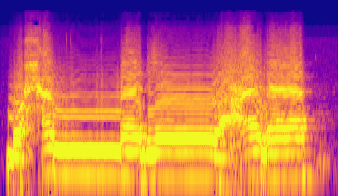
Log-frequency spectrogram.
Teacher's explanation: Ha and Ayn come from mid of the throat.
